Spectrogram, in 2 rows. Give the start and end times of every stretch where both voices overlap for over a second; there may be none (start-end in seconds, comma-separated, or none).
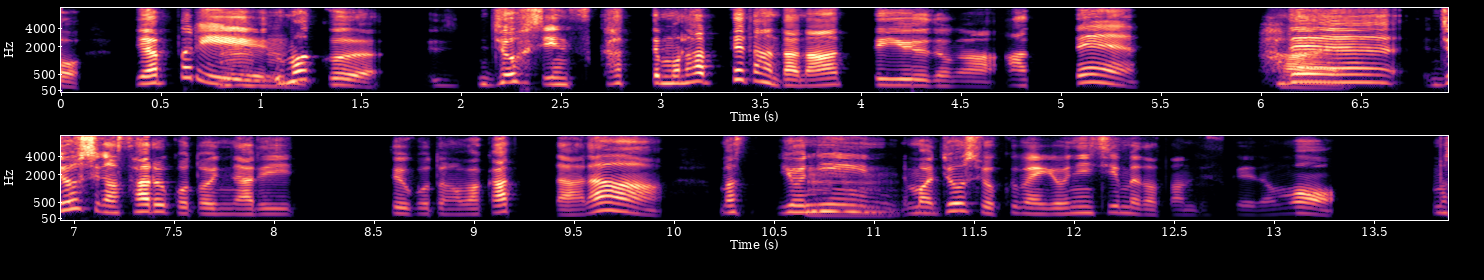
none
